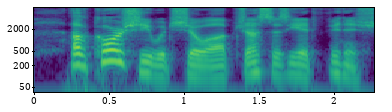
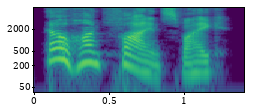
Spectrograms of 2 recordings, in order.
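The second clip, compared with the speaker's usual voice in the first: high, delighted exclamation; Rarity exclaiming with delight; exclaimed; 8 semitones higher, slower than usual. A narrator's reading. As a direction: gush it with delight. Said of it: "she exclaimed".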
